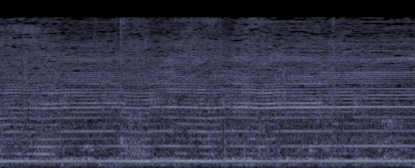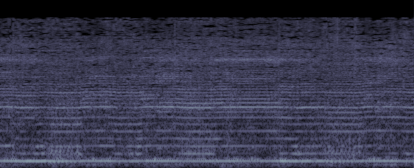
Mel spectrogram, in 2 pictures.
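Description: CNC oscillating knife cutter running as its vibrating blade cuts through cardboard: a steady mechanical buzz, with a fainter higher tone that keeps coming and going.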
